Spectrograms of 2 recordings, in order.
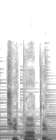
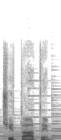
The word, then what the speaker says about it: читати: слово на сьогодні читати деякі кажуть читати але правильно читати бо в дієсловах цього типу наголос падає на корінь або суфікс а не на перший склад Ну що друзі які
